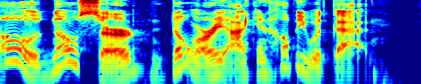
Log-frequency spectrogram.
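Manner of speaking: very peppy, chirpy, sing-song customer-service voice. Retelling a reply to a man while getting over a bad cold: put-on chirpiest voice. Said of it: "In my chirpiest voice".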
